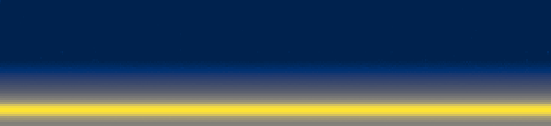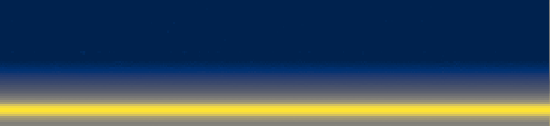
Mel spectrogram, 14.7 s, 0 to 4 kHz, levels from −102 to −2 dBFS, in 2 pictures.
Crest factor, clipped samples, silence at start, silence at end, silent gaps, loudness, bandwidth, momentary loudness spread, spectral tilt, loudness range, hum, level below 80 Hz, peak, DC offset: 4 dB; under 0.1%; 0 s; 0 s; none; -8 LUFS; 0.3 kHz; 0 LU; -18 dB/octave; 0 LU; none; -74 dBFS; -4 dBFS; under 0.1%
